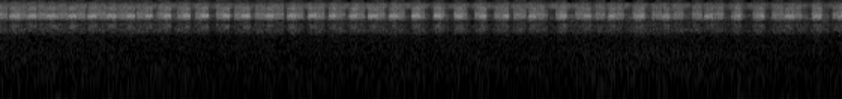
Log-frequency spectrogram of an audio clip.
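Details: Cicadas in a loud, high, hissing buzz that swells and dips in uneven pulses, roughly two to three beats a second, with no other sounds.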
